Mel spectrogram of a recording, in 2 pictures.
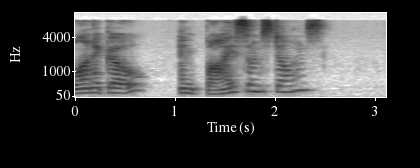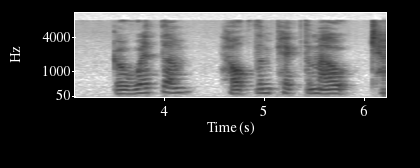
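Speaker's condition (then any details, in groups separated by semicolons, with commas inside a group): No condition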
